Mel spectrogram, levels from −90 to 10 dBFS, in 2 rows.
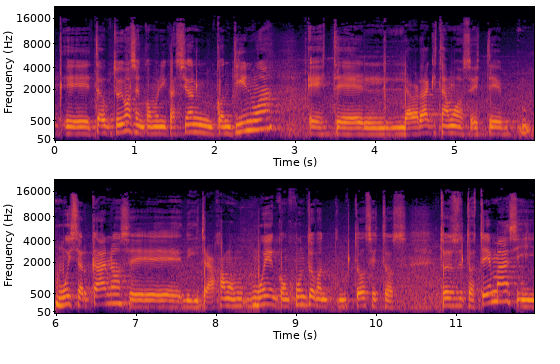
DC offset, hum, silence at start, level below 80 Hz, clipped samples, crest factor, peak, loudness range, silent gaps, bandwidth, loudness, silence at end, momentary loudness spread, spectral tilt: under 0.1%; none; 0 s; -64 dBFS; under 0.1%; 20 dB; 0 dBFS; 1 LU; none; 17 kHz; -21 LUFS; 0 s; 4 LU; -3.5 dB/octave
